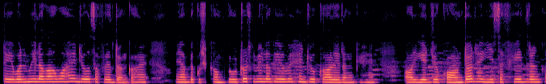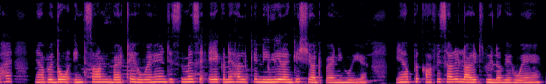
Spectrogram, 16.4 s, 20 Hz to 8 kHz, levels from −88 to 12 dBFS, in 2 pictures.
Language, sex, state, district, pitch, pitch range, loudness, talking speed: Hindi, female, Odisha, Nuapada, 240 Hz, 230-255 Hz, -16 LUFS, 225 wpm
